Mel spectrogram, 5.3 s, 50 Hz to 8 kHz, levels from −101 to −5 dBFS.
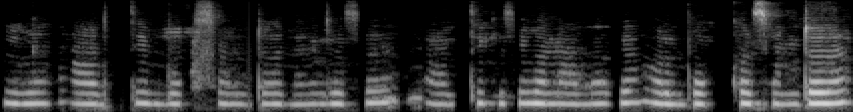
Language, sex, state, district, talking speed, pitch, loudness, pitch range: Hindi, female, Bihar, Gopalganj, 190 wpm, 280 Hz, -36 LUFS, 275-290 Hz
